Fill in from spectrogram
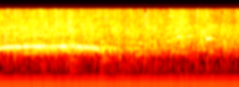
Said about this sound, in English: You ought to give yourself a hand of praise and applause today.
